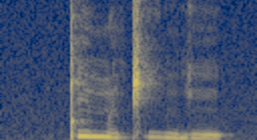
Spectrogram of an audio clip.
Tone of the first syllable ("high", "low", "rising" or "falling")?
high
